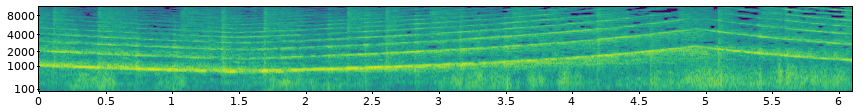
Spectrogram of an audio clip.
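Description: Police car siren sounding a slow wail. The pitch dips, climbs steadily for about three seconds to a high peak, then falls again.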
